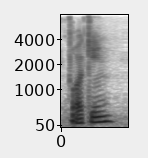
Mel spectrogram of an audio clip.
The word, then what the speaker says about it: Joaquin: Why did you say Joaquin? – No, I don't know. Joaquin? – The J is silent.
